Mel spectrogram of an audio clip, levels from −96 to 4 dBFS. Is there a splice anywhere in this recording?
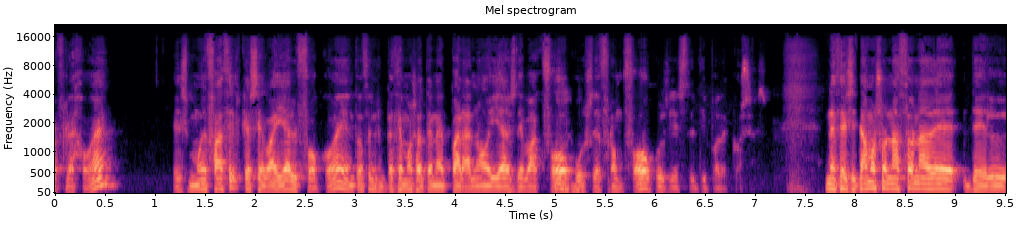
no; 0 cuts

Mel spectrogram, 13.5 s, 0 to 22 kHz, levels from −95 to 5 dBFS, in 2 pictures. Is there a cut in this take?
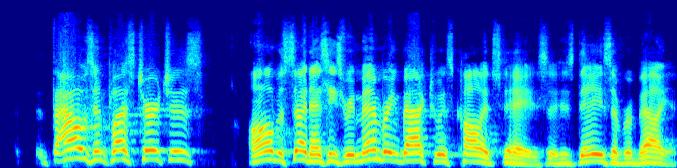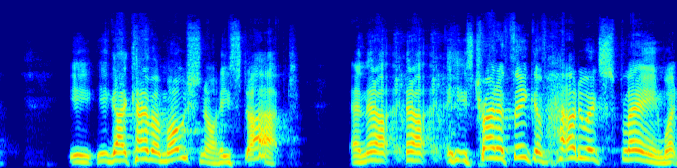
yes; 2 cuts; at 2.2 s, 10.8 s

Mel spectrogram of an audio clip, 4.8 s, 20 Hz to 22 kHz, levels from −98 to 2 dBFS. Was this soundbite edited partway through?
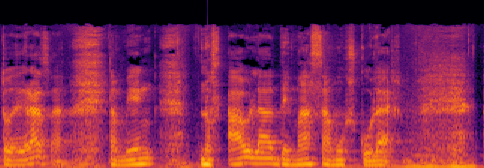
yes; 1 cut; at 1.1 s

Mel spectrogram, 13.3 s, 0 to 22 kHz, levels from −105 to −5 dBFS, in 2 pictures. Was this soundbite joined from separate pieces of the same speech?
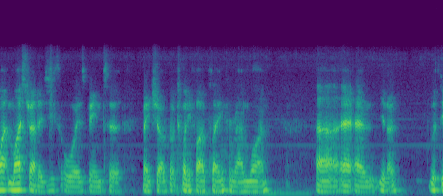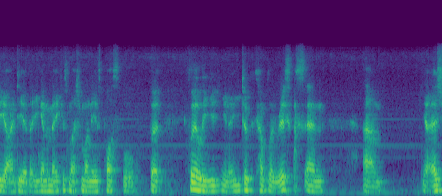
no; 0 cuts

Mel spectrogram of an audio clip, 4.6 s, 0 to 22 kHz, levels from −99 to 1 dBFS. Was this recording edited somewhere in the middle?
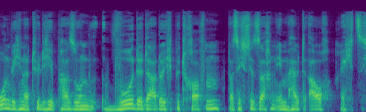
yes; 2 cuts; at 2.8 s, 3.1 s

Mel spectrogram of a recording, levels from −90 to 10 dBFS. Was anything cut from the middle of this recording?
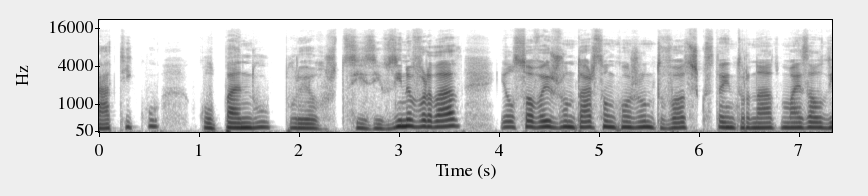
no; 0 cuts

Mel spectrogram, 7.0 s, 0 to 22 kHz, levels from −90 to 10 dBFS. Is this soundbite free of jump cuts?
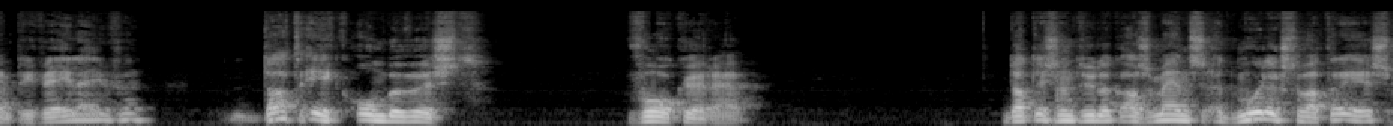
yes; 0 cuts

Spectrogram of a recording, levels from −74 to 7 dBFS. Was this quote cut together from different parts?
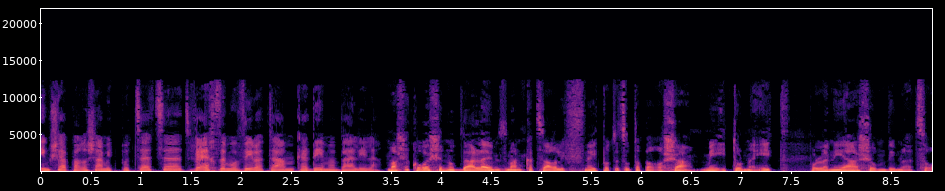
no; 0 cuts

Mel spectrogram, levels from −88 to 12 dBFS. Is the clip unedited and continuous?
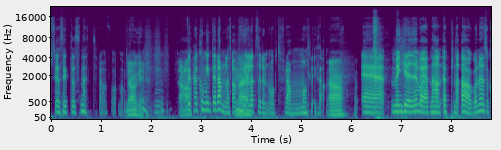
no; 2 cuts; at 2.8 s, 3.6 s

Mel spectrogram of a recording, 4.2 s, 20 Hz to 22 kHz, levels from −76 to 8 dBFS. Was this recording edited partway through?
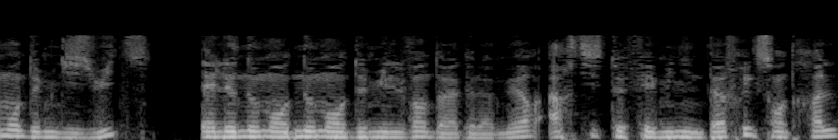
yes; 2 cuts; at 1.5 s, 2.3 s

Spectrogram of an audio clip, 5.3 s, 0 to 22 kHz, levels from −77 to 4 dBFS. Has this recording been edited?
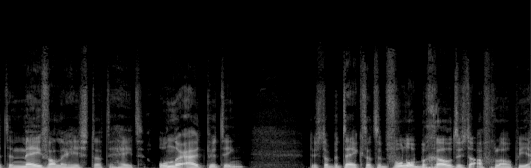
no; 0 cuts

